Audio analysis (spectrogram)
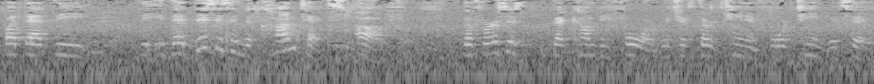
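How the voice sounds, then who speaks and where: A woman's voice: on the high side, measured pace, crowd noise. A woman thinking aloud as she shares a reflection at a church meeting. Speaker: church member sharing. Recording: noisy recording.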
